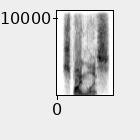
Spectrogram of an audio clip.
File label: "spineless", American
